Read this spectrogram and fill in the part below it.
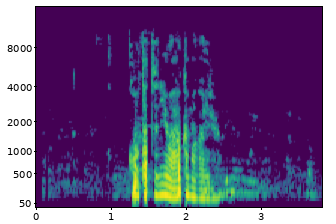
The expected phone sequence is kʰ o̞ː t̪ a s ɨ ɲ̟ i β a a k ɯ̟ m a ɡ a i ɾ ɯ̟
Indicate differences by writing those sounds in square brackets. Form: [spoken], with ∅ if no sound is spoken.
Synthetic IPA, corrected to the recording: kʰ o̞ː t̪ a [t͡s] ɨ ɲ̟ i β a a k ɯ̟ m a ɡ a i ɾ ɯ̟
